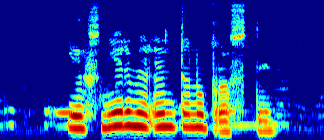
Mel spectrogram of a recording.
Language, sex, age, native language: Icelandic, male, 11, Icelandic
